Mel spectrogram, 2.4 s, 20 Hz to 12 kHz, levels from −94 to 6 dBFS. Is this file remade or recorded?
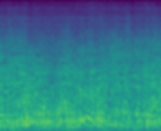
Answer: remade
